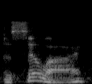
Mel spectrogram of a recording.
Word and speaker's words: bacilli: rod is bacillus again we can pluralize that one by taking the eu loss of us off and putting on an i that would be pronounced bacilli right those have an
